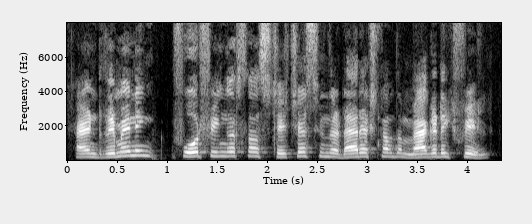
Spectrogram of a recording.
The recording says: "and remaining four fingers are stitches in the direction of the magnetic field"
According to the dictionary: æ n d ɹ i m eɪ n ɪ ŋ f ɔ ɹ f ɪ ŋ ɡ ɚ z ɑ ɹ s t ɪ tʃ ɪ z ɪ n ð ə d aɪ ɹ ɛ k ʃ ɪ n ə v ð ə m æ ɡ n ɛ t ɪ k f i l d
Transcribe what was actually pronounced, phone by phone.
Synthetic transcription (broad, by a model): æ n d ɹ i m eɪ n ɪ ŋ f ɔ ɹ f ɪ ŋ ɡ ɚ s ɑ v s t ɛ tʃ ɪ s ɪ n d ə d aɪ ɹ ɛ k ʃ ɪ n ə v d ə m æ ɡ ɛ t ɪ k f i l d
